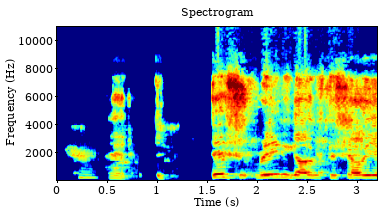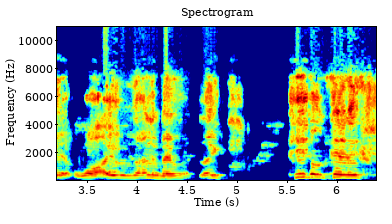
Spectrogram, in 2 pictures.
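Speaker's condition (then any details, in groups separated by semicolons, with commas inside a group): Cerebral palsy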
